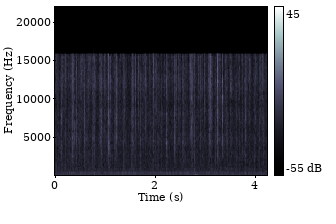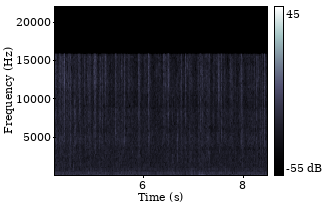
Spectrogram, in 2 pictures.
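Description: Steady rain falling on a flooded paved surface, many drops pattering and splashing into standing water. A low rumble runs underneath, with two brief low thumps about three and seven seconds in.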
